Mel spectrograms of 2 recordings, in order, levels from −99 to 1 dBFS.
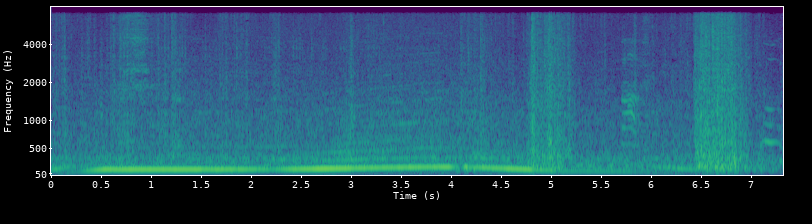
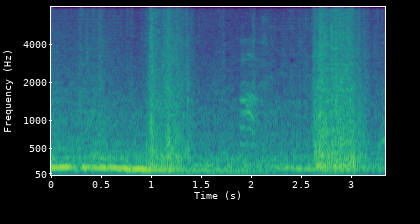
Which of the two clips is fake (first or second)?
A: second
